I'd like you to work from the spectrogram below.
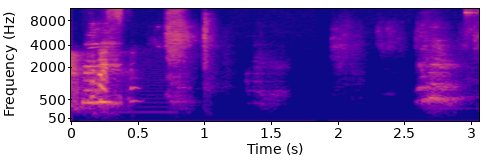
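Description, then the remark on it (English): A dog makes a few short vocal noises, two quick bursts followed by a pause and then a longer one, with quiet gaps in between. “My dog says the same. My dog agrees.”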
